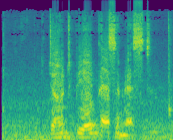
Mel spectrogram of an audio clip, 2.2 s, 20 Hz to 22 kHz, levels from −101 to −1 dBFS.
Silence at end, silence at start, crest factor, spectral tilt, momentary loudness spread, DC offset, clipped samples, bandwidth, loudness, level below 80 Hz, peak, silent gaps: 0 s; 0.05 s; 8 dB; -3 dB/octave; 17 LU; under 0.1%; 2%; over 20 kHz; -6 LUFS; -28 dBFS; 0 dBFS; none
